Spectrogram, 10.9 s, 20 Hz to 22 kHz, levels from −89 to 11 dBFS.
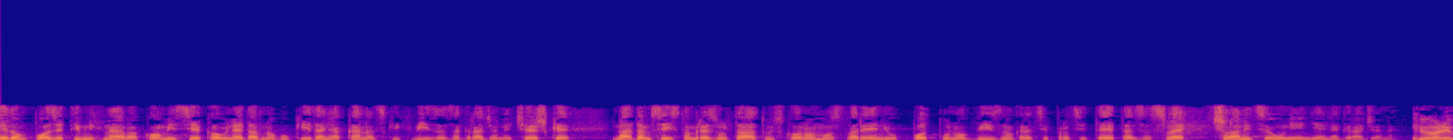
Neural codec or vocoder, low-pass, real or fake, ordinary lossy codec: none; 5.4 kHz; real; none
